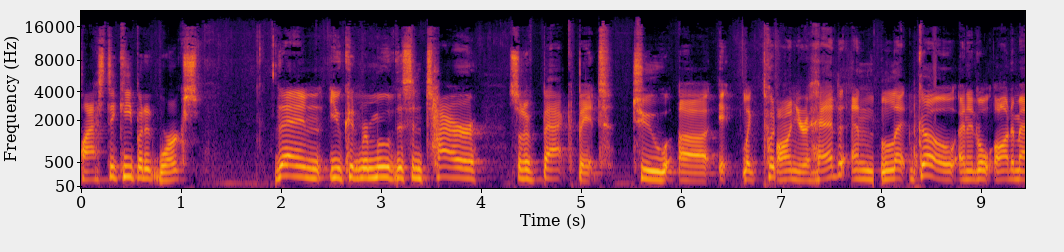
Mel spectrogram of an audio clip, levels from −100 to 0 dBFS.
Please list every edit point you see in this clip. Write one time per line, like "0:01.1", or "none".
0:01.9
0:06.9
0:07.9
